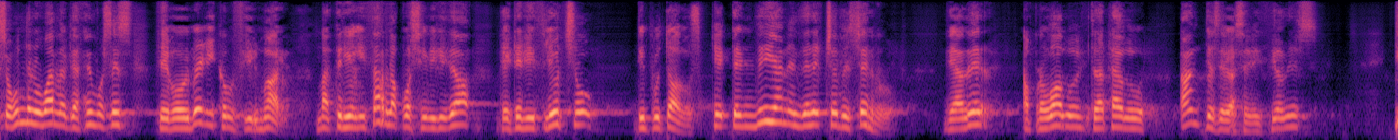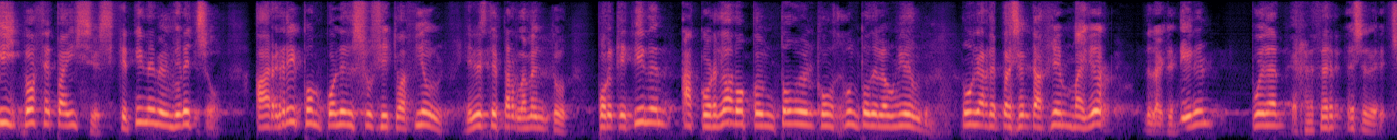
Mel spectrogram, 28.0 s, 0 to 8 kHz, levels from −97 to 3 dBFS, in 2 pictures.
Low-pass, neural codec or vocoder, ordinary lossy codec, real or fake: none; codec, 16 kHz, 1 kbps, FreqCodec, larger model; none; fake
